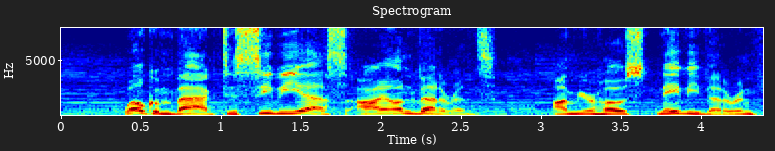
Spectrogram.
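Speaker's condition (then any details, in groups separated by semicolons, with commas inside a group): No condition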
